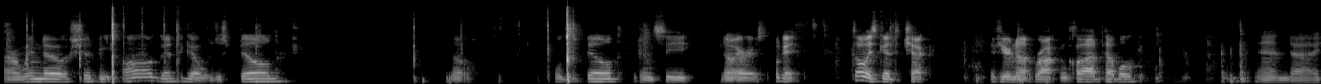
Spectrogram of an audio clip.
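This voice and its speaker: A young man hosting a coding tutorial in a casual, rambling monotone, with fillers and self-corrections. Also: mid-range voice, very noisy. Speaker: programming tutorial host. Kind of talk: screen-recorded coding tutorial.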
